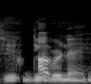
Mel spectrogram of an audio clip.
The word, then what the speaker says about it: DuVernay: DuVernay, right? DuVernay. DuVernay. Yes. Am I saying that right? – Yes, DuVernay.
